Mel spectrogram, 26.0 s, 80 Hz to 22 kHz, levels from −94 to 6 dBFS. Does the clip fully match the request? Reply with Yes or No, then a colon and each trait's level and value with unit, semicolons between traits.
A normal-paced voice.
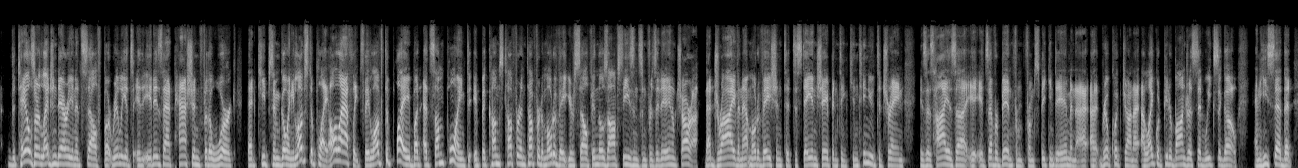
No: fast, 225 wpm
